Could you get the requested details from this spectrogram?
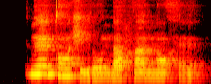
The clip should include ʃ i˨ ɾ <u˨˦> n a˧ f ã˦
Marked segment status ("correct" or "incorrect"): incorrect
